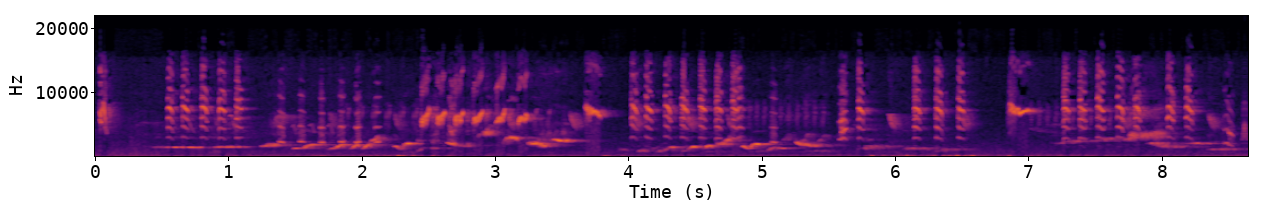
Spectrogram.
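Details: Lively ruby-cheeked sunbird song meant to coax kept birds into replying: dense, continuous high-pitched warbling with trilled chip bursts, descending whistled slurs and brief pauses between phrases, with some low thumps.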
